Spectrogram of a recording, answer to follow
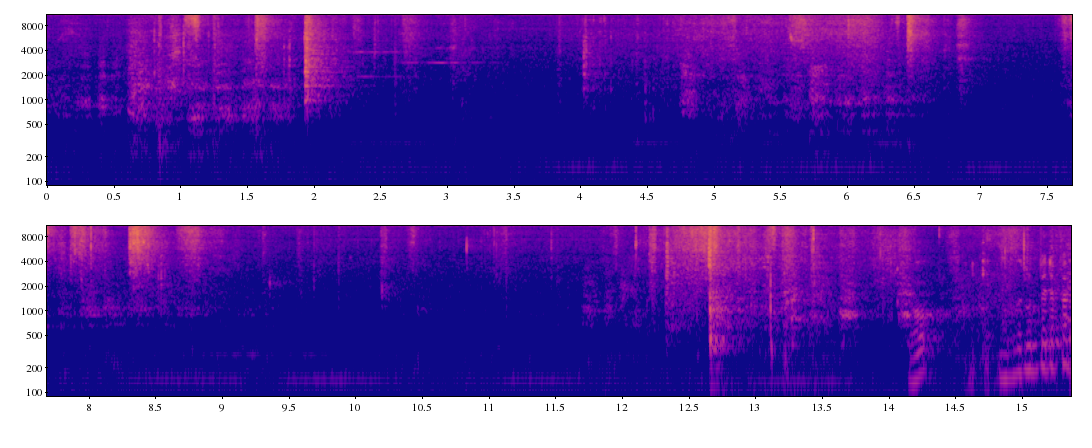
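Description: Great Danes playing, an adult and a young puppy, heard quietly: sharp clicks and scuffs of paws and claws on a tile floor, a low grumble repeated about once a second, and a burst of scrabbling near the end.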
